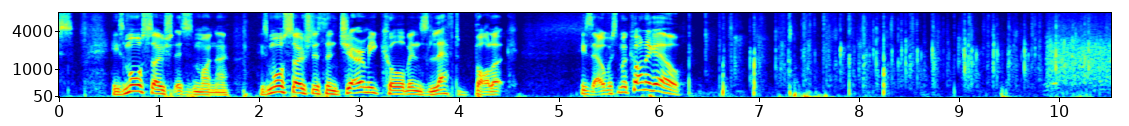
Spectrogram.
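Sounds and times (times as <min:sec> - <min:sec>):
speech: 0:00.5 - 0:06.5
fake applause sound effect: 0:06.6 - 0:10.5.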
